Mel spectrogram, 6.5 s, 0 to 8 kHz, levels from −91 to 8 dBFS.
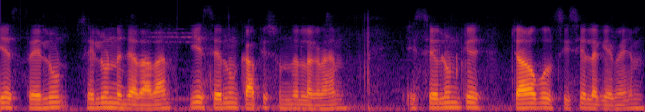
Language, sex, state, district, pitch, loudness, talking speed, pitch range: Hindi, male, Bihar, Araria, 120 Hz, -25 LUFS, 225 wpm, 110-130 Hz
